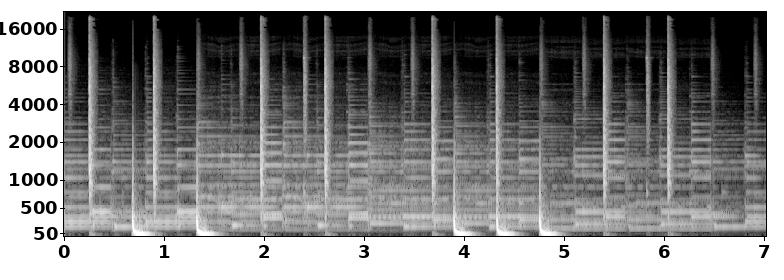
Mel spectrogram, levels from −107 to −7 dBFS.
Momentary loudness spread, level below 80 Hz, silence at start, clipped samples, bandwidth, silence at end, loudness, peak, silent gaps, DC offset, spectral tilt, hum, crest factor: 16 LU; -20 dBFS; 0 s; under 0.1%; over 20 kHz; 0 s; -18 LUFS; 0 dBFS; none; under 0.1%; -4.5 dB/octave; none; 18 dB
